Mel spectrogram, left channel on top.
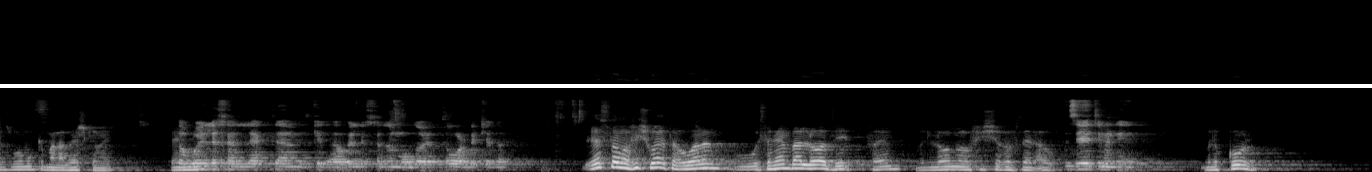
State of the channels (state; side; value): silent; left; 59 dB below the other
